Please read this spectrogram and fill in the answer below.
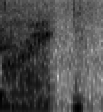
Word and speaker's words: ع: So Ain is an alphabet which is pronounced from the neck. Okay? Yeah. Pronounce Ain. Do you feel pressure on your neck? Ain, yeah. Ain. You will feel that the sound is coming from the neck, not from your mouth.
